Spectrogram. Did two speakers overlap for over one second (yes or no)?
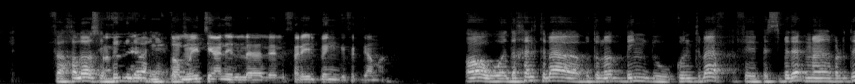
no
